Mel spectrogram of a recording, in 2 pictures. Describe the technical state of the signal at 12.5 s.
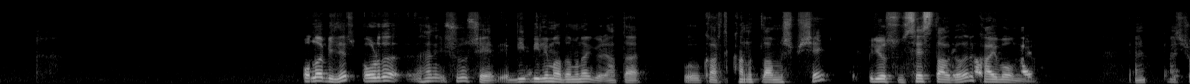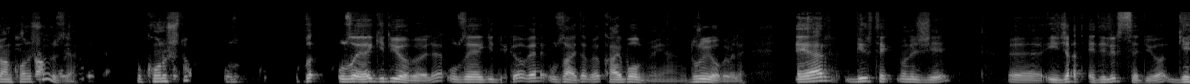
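At 12.5 s there is an echo leak, spanning 12.04 to 13.0 s. A copy of the speech returns 0.35 s late and only slightly quieter, likely slipping past a loudspeaker-side echo canceller. Spectrograms show harmonic patterns repeated 0.35 s later, and the waveform shows doubled envelopes.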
